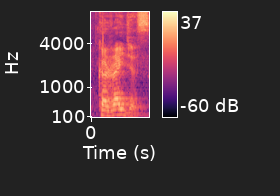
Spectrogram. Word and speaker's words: courageous: यहाँ लिखा है दोस्तों करेजियस, रै में जो ए है उसी पर स्ट्रेस है, उसको अंडरलाइन किया मैंने, इसको बोलेंगे करेजियस।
